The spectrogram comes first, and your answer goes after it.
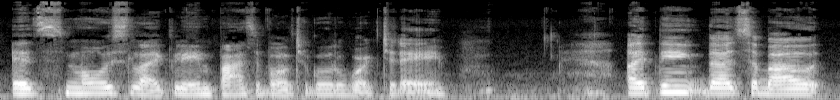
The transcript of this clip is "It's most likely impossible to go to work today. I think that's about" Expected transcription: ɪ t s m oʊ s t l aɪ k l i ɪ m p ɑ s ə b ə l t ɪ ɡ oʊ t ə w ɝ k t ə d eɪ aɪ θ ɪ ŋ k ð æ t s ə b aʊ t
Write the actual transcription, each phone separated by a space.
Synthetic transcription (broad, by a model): ɪ t s m oʊ s t l aɪ k l i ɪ m p ɑ s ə b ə l t ɪ ɡ oʊ t ə w ɝ k t ə d eɪ aɪ θ ɪ ŋ k ð æ t s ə b aʊ t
